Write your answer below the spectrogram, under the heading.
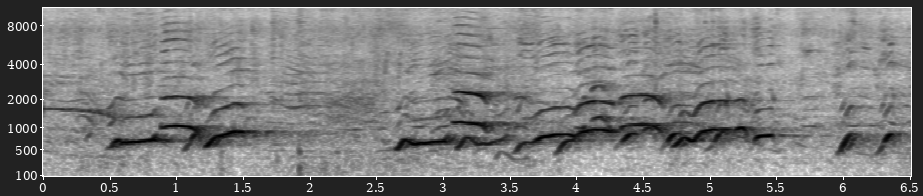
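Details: Captive agile gibbon couple Samuel and Duana at Bristol Zoo Gardens, UK, calling loudly in agitation at something in the bulrushes beneath them. Rapid, overlapping whooping upsweeps climb and tumble in quick succession, two voices interweaving.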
